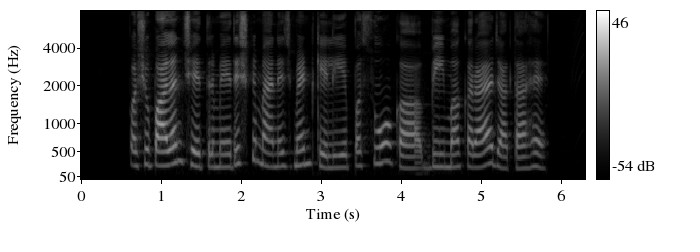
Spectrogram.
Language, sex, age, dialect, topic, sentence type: Hindi, female, 18-24, Hindustani Malvi Khadi Boli, agriculture, statement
